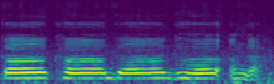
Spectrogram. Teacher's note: आप चाहे तो बोल के देखिए, कंठ से आवाज आती है, क ख ग घ अंग, सीधे सीधे कंठ से आती है।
